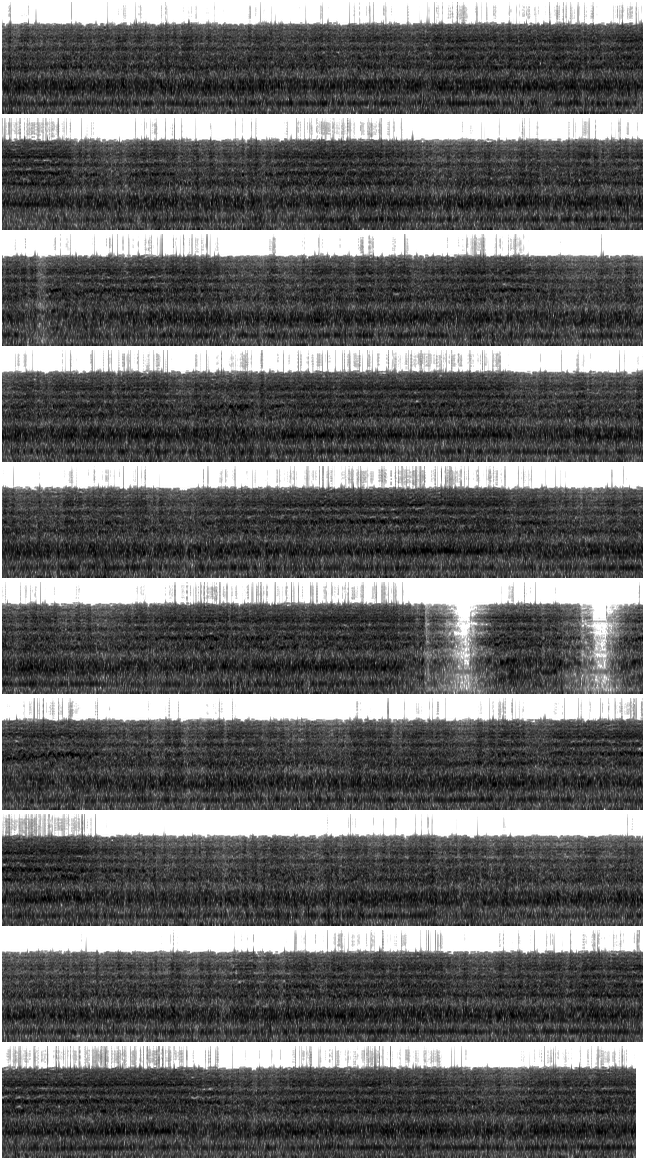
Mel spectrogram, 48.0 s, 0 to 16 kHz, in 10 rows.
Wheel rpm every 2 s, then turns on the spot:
210, 230, 220, 220, 220, 210, 220, 220, 220, 220, 220, 220, 210, 190, 100, 200, 220, 220, 200, 210, 210, 230, 220, 230.
none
